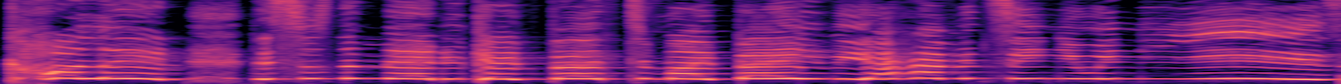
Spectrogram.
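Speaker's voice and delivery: high, loud hammed-up weepy gush. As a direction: overdo a teary reunion. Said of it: "she's like".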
